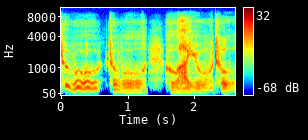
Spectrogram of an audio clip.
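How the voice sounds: In a put-on character voice, a soft-spoken man with a fairly low pitch talks at a fairly slow pace over a quiet background.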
